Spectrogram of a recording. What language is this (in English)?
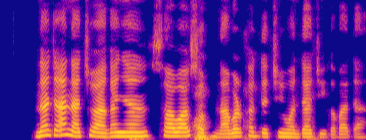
Hausa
